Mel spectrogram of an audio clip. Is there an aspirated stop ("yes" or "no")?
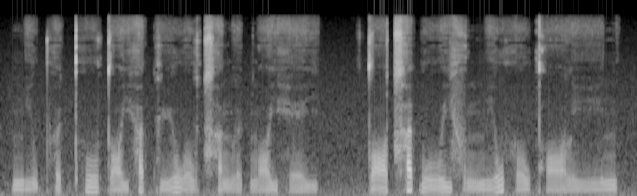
yes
